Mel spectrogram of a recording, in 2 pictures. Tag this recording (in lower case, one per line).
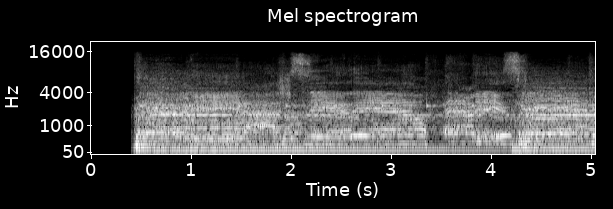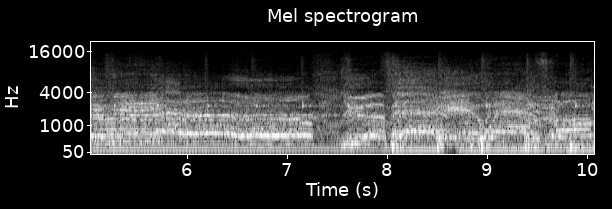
music
independent music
